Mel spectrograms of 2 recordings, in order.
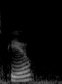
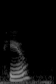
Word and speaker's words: Pugh: Florence Pugh. – Okay, I was confused about how to say her last name. – Pugh. – Pugh. Mm-hmm. It's just Pugh.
